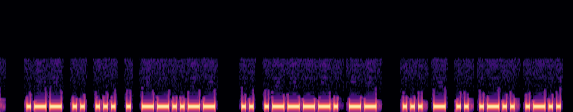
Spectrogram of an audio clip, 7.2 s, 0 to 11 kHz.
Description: Morse code, heard as a keyed tone, about 25 wpm, 600 Hz. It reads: WISE, I'M STILL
